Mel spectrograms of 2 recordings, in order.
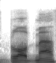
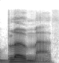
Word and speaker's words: Blotmath: It's worth noting common pronunciations often softened the names. Solmath became somath. Thrimage was frequently written as thrimmich or the archaic thrimmilch and blotmath was said as bloodmath or blowmath.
